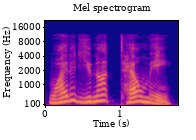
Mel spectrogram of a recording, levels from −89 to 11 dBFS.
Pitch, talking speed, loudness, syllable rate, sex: 200 Hz, 200 wpm, -18 LUFS, 3.9 syllables/s, female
